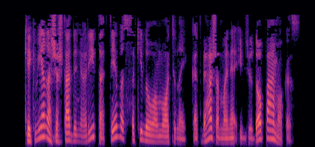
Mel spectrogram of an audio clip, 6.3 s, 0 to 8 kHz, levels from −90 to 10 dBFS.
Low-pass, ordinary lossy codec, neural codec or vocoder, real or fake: 7.2 kHz; MP3, 24 kbps; codec, 16 kHz, 2 kbps, X-Codec, HuBERT features, trained on balanced general audio; fake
